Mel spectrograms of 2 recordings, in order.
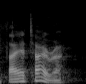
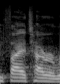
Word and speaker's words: Thyatira: There is some debate about the pronunciation. You could say it how you'd like to. I'm going to say Thyatira.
